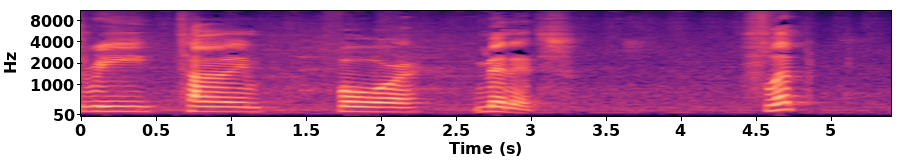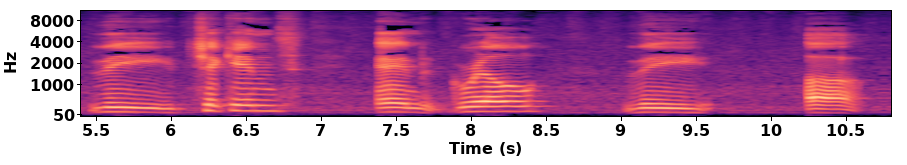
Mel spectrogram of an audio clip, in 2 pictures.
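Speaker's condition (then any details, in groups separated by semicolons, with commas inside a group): Aphasia after stroke; aphasia caused by stroke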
